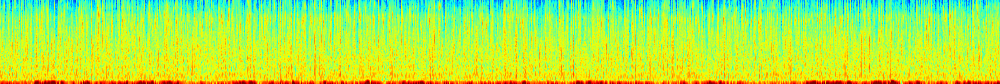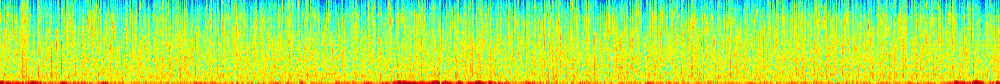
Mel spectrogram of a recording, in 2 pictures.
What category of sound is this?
Sound effects > Objects / House appliances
